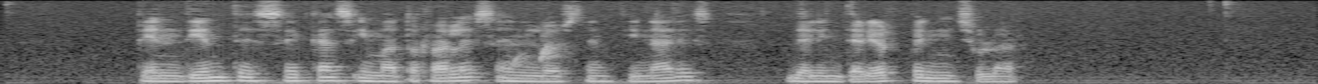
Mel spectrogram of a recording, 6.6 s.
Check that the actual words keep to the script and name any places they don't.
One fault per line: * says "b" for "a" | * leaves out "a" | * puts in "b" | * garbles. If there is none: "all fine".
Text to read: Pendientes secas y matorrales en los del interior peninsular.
* puts in "encinares"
